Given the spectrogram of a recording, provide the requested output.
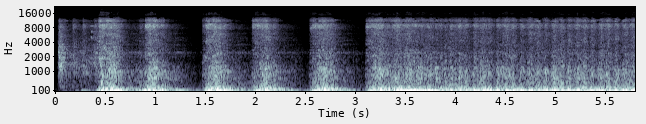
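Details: Rebuilt LS V8 in a Monte Carlo, first fire-up, some MAP sensor wiring not yet connected and smoking: a few cranking bursts, then catches and settles into a steady, even idle with no knocks. Normal idle, healthy.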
